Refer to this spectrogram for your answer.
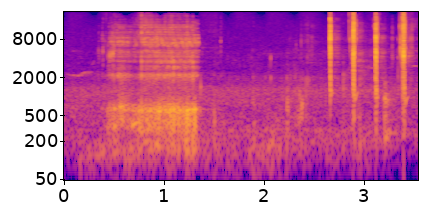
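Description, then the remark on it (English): A breathy, slurping sip of coffee lasting under a second, followed after a pause by four quick, sharp little clicks in a loose rhythm. No one speaks. “We're going in for the first coffee sip right now.”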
